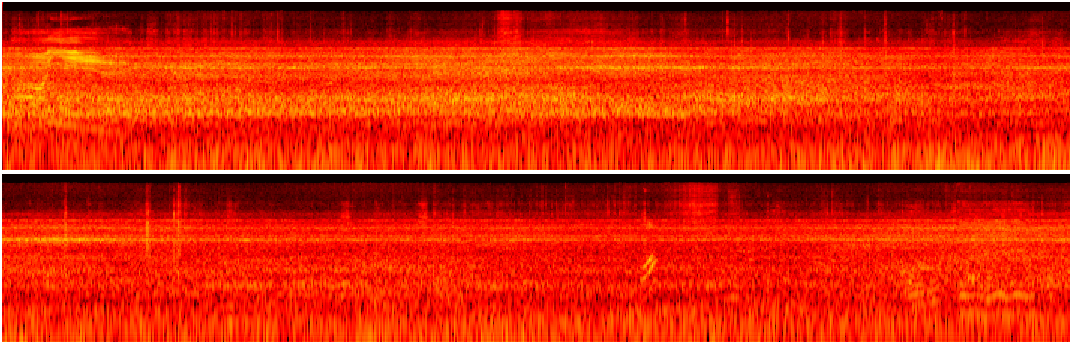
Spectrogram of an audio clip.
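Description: A jet engine idles with a steady roar and whine.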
